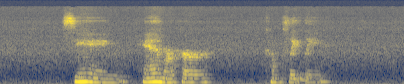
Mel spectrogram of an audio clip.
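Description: A woman speaks softly and calmly.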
